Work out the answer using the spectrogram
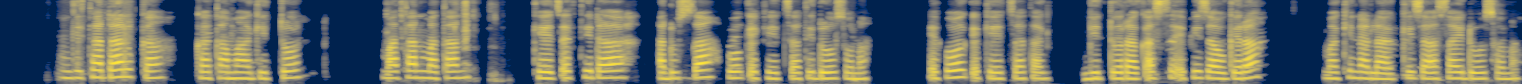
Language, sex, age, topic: Gamo, female, 18-24, government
